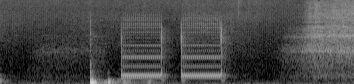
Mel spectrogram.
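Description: An outgoing phone call rings out: a sharp click, then two short, evenly spaced ringback tone bursts, fairly faint, followed by a soft hiss.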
